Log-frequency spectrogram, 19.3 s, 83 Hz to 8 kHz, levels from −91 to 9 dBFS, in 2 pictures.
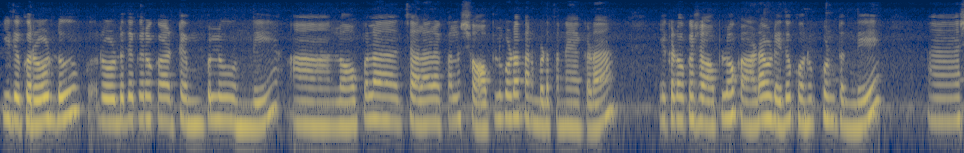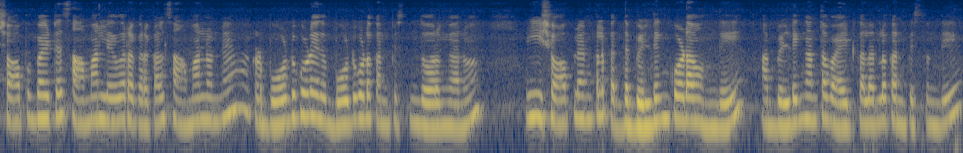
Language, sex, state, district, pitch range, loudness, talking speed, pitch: Telugu, female, Andhra Pradesh, Sri Satya Sai, 200-235 Hz, -19 LUFS, 170 wpm, 215 Hz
